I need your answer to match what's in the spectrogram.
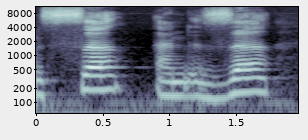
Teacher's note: alveolar, the teeth ridge and the blade of the tongue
